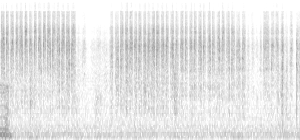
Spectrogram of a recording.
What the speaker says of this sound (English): let's get a little bit of sanding done here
